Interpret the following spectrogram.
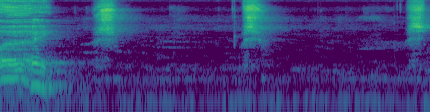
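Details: Kitten afraid of its filmer gives three short, sharp hisses spaced about a second and a half apart, after a brief voice at the start, in a quiet indoor setting.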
